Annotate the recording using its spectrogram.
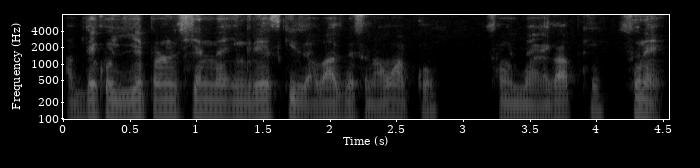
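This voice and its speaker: A man gives an online literature lecture in a low, mellow voice. He speaks at an unhurried pace, dropping in English terms and pausing to check that his students follow. The sound is close and dry. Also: fairly even intonation, no room sound, rough recording. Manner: explanatory, keeps checking in with students. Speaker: literature teacher.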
